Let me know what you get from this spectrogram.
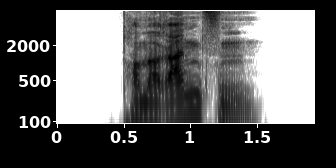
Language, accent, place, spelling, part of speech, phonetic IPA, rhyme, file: German, Germany, Berlin, Pomeranzen, noun, [pɔməˈʁant͡sn̩], -ant͡sn̩, De-Pomeranzen.ogg
- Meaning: plural of Pomeranze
